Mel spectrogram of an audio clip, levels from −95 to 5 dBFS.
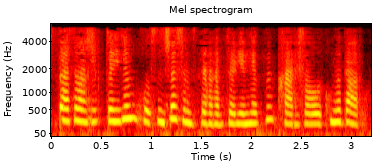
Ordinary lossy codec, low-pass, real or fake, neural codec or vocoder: MP3, 24 kbps; 5.4 kHz; fake; codec, 16 kHz, 0.5 kbps, FreqCodec, smaller model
